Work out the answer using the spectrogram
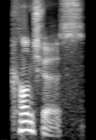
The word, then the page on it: conscious: British English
